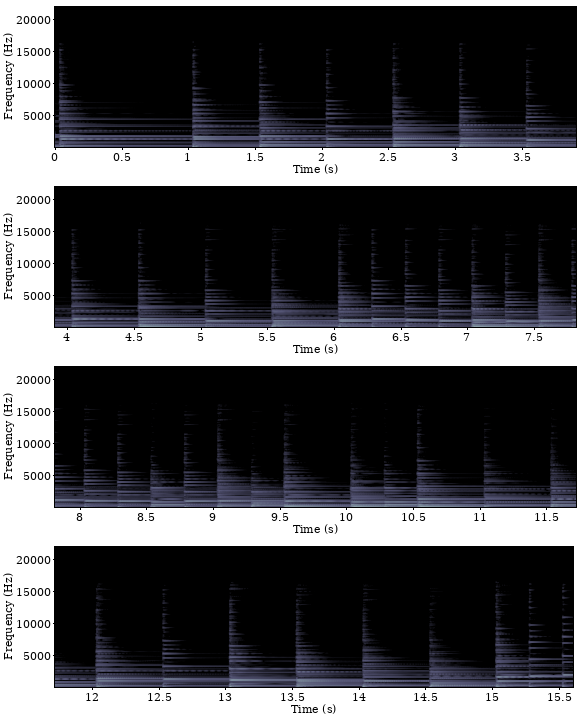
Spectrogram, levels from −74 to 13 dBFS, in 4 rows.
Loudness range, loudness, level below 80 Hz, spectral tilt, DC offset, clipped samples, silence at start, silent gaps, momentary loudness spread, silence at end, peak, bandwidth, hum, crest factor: 3 LU; -33 LUFS; -56 dBFS; -5.5 dB/octave; under 0.1%; under 0.1%; 0 s; none; 7 LU; 0 s; -16 dBFS; 16.5 kHz; none; 18 dB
